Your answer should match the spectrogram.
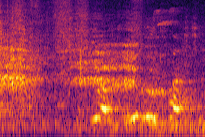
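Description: Faint, indistinct voice sounds over a steady outdoor background hiss, with no clear words.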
